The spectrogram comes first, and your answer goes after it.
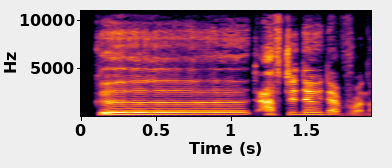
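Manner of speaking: high, loud, long-drawn first word; hammed-up greeting. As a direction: stretch the greeting out high and showy. Hammed-up reading of viewer's greeting.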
